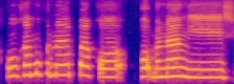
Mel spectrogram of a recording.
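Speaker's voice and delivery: stretched-out sing-song sympathy, put on; imitated fussing relative. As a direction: coo it high like fussing over a crying child. Imitated relative fussing over crying child.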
